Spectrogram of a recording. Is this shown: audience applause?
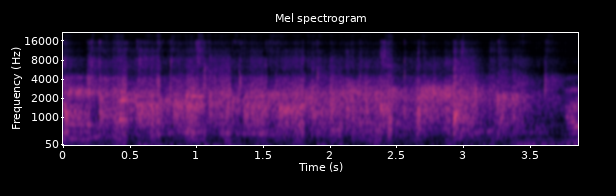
yes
